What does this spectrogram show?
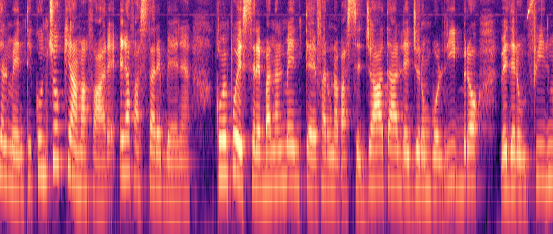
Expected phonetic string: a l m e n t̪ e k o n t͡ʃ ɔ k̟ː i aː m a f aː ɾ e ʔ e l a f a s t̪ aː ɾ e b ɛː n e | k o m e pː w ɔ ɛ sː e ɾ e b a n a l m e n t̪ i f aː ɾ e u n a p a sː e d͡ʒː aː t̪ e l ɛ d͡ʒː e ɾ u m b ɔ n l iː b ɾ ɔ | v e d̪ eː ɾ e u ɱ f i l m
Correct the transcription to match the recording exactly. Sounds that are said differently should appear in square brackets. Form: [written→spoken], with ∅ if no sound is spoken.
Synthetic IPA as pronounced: a l m e n t̪ e k o n t͡ʃ ɔ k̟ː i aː m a f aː ɾ e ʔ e l a f a s t̪ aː ɾ e b ɛː n e | k o m e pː w ɔ ɛ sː e ɾ e b a n a l m e n t̪ [i→e] f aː ɾ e u n a p a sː e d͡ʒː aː t̪ [e→a] l ɛ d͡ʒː e ɾ u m b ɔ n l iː b ɾ [ɔ→o] | v e d̪ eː ɾ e u ɱ f i l m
